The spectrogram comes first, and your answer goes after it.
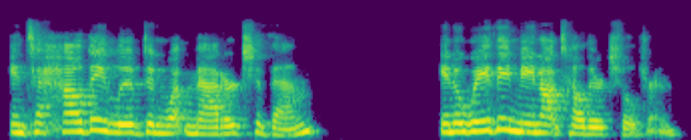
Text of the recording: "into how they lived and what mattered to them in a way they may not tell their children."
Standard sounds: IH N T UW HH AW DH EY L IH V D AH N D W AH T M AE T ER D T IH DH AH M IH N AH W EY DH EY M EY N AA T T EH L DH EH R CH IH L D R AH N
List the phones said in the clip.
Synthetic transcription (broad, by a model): IH N T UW HH AW DH EY L IH V D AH N W AH T M AE T ER D T IH DH AH M IH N AH W EY DH EY M EY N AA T T EH L DH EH R CH IH L D R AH N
